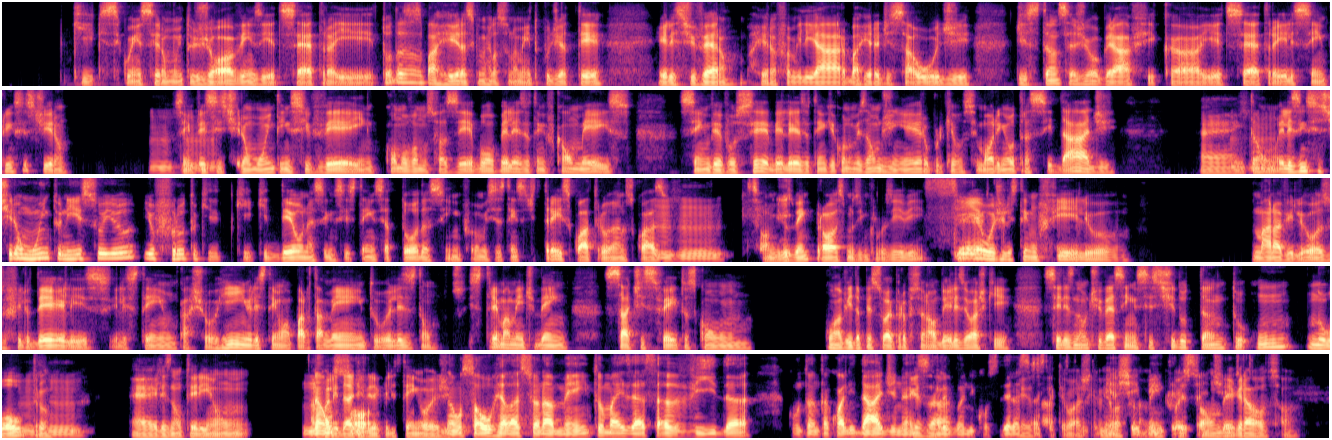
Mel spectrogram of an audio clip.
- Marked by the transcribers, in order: tapping
- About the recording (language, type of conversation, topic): Portuguese, podcast, Como saber quando é hora de insistir ou desistir?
